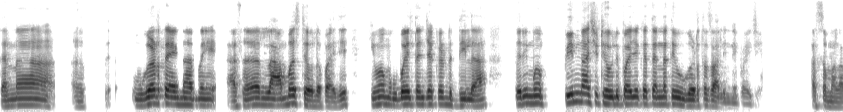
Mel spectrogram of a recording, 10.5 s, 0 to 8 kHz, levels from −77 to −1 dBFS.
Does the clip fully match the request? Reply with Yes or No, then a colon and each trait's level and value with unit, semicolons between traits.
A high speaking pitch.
No: low, 135 Hz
